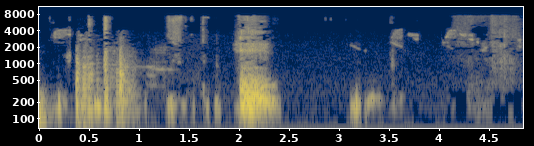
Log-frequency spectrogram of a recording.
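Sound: birds tweeting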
